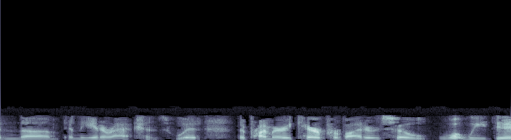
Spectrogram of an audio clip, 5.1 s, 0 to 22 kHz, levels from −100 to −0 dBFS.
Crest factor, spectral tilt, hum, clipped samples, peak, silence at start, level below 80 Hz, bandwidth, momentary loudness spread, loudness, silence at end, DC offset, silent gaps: 22 dB; -6.5 dB/octave; none; under 0.1%; -6 dBFS; 0 s; under -90 dBFS; 4.1 kHz; 15 LU; -28 LUFS; 0 s; under 0.1%; none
